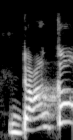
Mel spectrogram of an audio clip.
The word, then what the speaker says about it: Danke: डांका में जो ये ई आ रहा है, हमको इसको भी प्रोनाउंस करना है. ठीक है, इस ई को हम ऐसे नहीं छोड़ देंगे, हमें इसको प्रोनाउंस करना है और इसकी प्रोनाउंसिएशन आती है डांका. ठीक है, डांके, डांके श्योन.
